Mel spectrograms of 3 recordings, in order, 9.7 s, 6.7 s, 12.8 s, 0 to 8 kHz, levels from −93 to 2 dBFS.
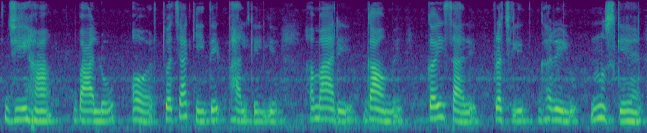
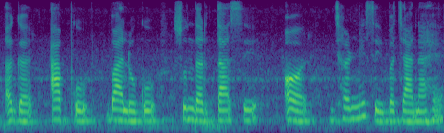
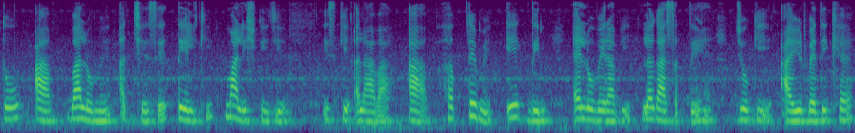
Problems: constant background noise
